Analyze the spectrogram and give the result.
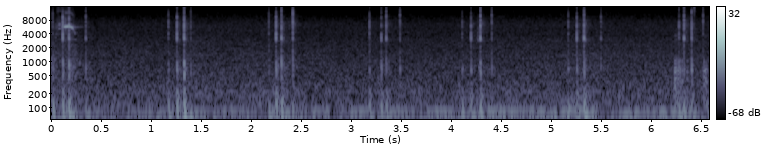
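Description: Fingernails tap the cap of a rectangular lipstick tube with a shiny plastic case held in the hand, with other items nearby left untouched. Bright, dry plastic clicks come in seven quick clusters of two or three taps, about one cluster per second, over a low, steady hum.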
